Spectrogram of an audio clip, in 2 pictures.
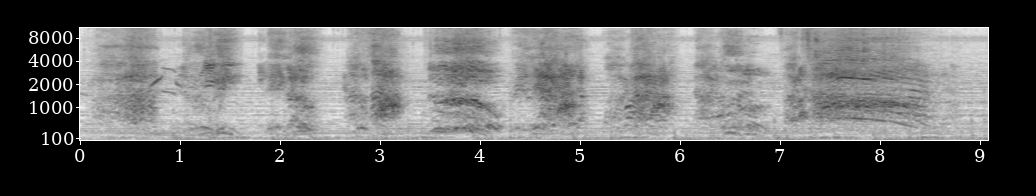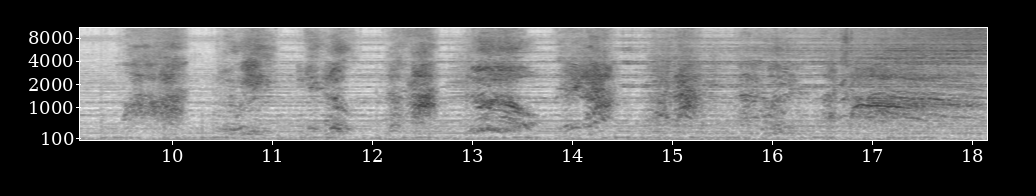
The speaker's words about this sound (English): And then we heard the chant. That very same chant, Professor Webb.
